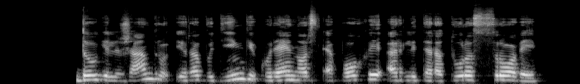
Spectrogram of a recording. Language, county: Lithuanian, Telšiai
